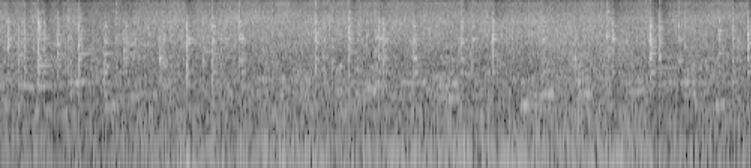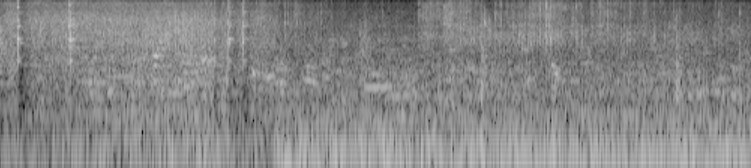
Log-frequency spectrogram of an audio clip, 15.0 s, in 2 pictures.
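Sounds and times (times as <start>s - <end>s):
food sizzling with crackling pops: 0.0s - 10.6s, 11.7s - 14.4s.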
